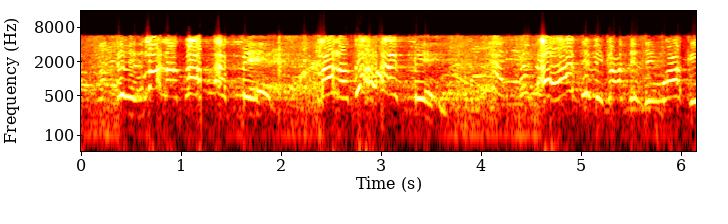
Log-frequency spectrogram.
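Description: Several voices speaking and calling out over one another, with no clear words, in a large hall.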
